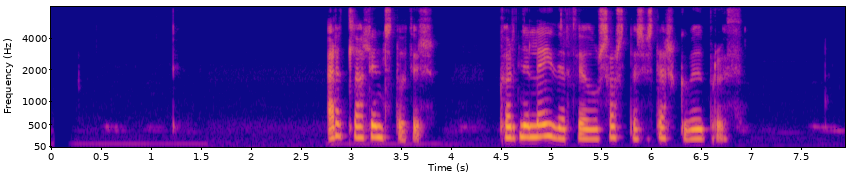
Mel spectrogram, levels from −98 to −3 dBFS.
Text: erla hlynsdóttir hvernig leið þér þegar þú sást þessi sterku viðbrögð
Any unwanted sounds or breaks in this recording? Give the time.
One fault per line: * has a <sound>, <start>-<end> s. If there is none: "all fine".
all fine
